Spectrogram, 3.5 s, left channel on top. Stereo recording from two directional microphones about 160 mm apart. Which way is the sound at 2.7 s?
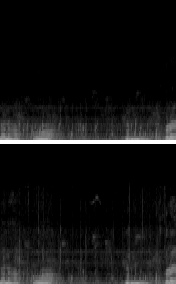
30° right (ahead or behind).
